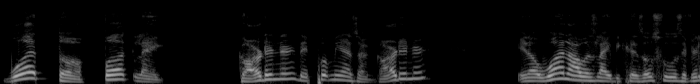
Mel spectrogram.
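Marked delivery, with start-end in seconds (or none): 0.1-4.3 indignant disbelief. Retold or imitated. Landscaper retelling seeing his paperwork, indignant disbelief. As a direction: replay being offended by the job title. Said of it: "mad as fuck".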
